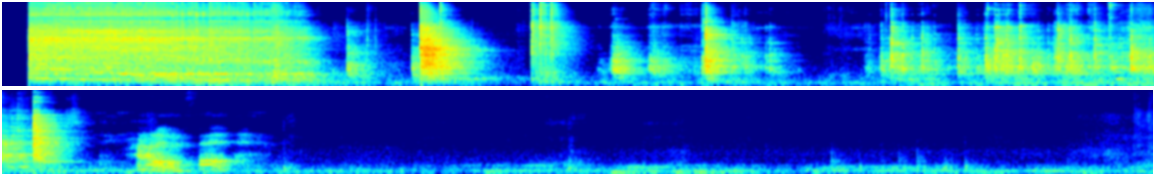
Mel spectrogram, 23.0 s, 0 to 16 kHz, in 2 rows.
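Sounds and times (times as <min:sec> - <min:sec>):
power tool winding down: 0:00.3 - 0:03.4
metal clanks and knocks: 0:08.6 - 0:12.3.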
